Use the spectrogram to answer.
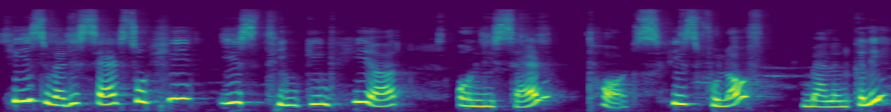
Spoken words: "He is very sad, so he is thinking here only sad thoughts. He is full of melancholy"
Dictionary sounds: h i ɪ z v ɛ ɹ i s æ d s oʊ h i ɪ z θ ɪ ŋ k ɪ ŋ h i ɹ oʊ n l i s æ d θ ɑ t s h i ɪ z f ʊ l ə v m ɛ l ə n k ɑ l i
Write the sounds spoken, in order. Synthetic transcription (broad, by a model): h i ɪ z v ɛ ɹ i s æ d s oʊ h i ɪ z t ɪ ŋ k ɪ ŋ h i ɹ oʊ n l i s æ d t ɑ t s h i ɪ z f ʊ l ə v m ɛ l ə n k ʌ l i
